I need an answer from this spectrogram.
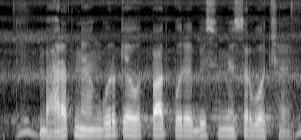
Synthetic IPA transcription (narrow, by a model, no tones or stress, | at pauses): bʱaːɾət̪mẽə̃ŋɡʊɾkeʊt̪̚paːd̪puɾebɪsmẽsəɾboːtʃʰaɦɛː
